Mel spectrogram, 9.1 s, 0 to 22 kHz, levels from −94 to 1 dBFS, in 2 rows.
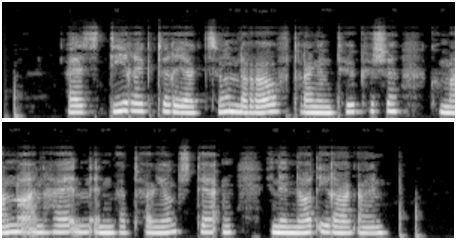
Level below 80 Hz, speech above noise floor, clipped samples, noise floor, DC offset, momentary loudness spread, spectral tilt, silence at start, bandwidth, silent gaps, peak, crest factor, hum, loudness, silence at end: -50 dBFS; 32 dB; under 0.1%; -47 dBFS; under 0.1%; 8 LU; -5.5 dB/octave; 0.1 s; 9.2 kHz; none; -2 dBFS; 14 dB; none; -16 LUFS; 0.35 s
